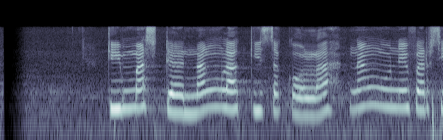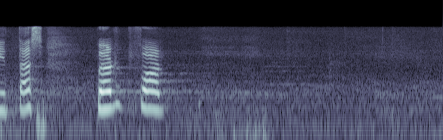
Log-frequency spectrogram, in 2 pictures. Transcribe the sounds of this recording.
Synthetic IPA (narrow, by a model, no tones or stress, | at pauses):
d̪̥i̤masɖ̥a̤naŋlaɡ̥i̤səkolahnaŋunifɛrsit̪as | b̥ərt̪fɔrt̪̚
